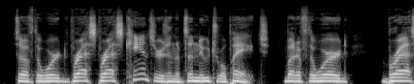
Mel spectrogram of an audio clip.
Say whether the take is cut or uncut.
cut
